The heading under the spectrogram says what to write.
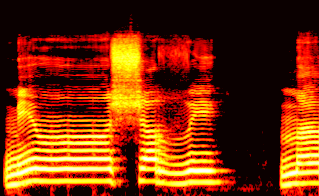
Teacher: من شر، من شر، نون کو ظاہر نہیں کرنا ہے، نون کو ناک میں چھپانا ہے۔ را کو یہاں پر باریک پڑھیں گے کیونکہ را کے نیچے زیر ہے۔ من شر ما، میم الف زبر ما ہے، یہاں پر الف مد آ گیا میم کے ساتھ، تو ما کو یہاں پر ایک الف کی مقدار ہم کھینچیں گے، ما اتنا۔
